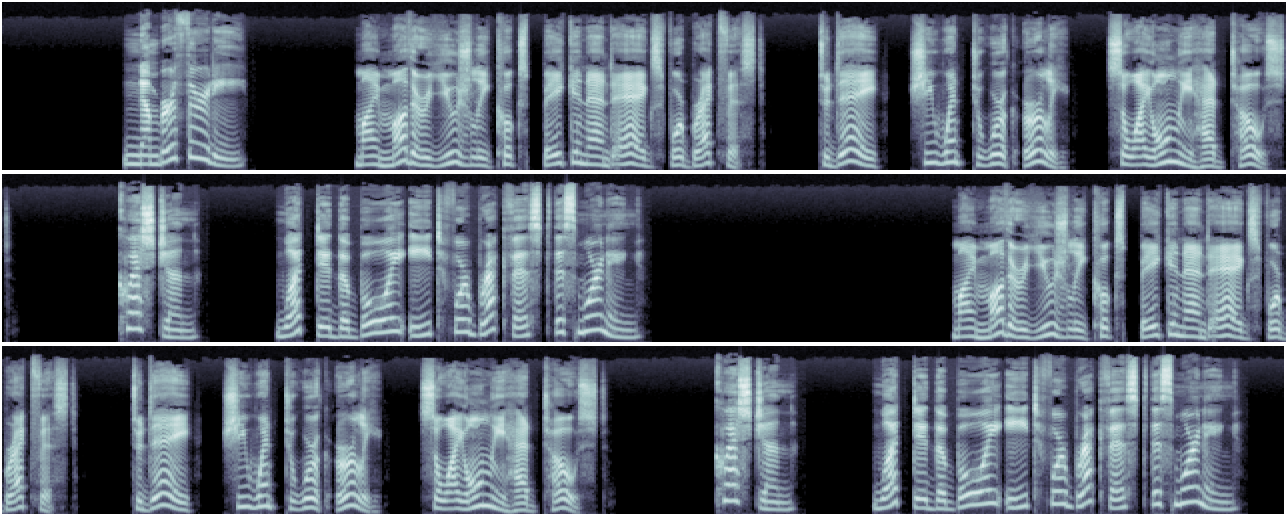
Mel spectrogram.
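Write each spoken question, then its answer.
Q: What did the boy eat for breakfast this morning?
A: Only toast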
